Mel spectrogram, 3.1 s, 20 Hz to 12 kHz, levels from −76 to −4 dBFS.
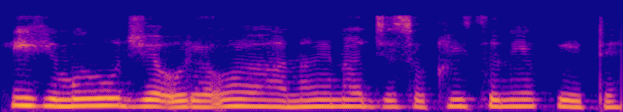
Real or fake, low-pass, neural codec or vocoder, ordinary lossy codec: fake; 7.2 kHz; codec, 16 kHz, 1.1 kbps, Voila-Tokenizer; none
